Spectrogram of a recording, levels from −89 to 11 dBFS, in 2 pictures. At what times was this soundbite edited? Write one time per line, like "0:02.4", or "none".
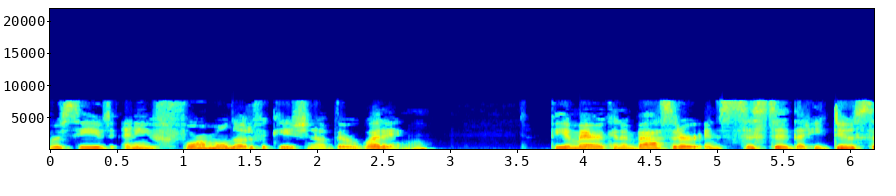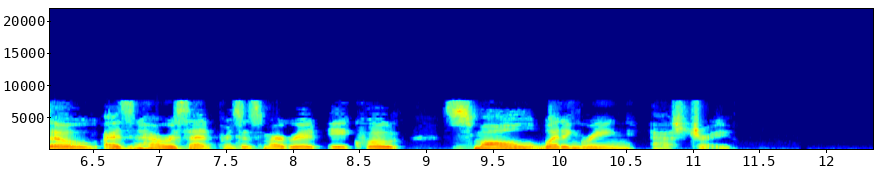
0:06.6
